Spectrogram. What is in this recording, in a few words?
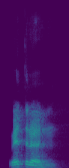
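"veteran", Malay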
